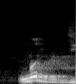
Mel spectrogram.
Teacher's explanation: द जो है वो ध के साथ छुपा हुआ बोलना है हमको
